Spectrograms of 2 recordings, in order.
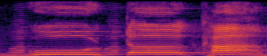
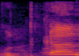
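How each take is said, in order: First: The word is split with a break before kha. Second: The word is said as one joined unit. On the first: The last part is heard as the verb eat. The speaker calls it right. "गुट खा म्हणा" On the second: It is the name of the tobacco product. The speaker calls it wrong. "असं गुटखा नाही"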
